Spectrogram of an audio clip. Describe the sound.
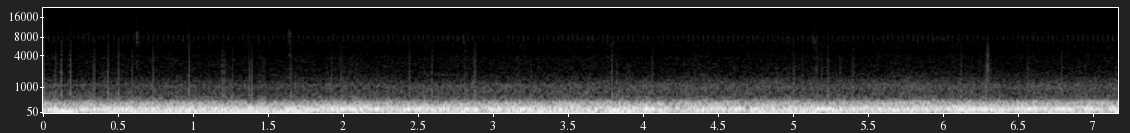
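A car drives along the road with a constant, loud, low rumble of engine and tyre noise throughout, with no talking.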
